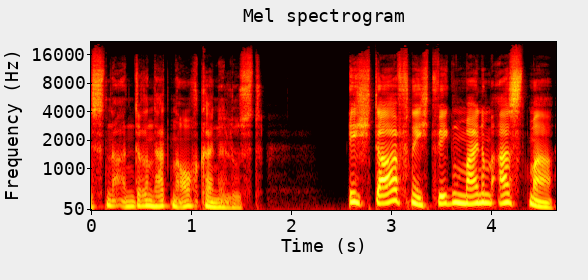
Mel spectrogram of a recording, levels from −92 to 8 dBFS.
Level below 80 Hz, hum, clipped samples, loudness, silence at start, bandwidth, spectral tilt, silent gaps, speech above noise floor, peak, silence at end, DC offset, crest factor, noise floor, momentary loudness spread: -48 dBFS; none; under 0.1%; -16 LUFS; 0 s; 18.5 kHz; -4.5 dB/octave; none; 49 dB; 0 dBFS; 0.05 s; under 0.1%; 16 dB; -66 dBFS; 11 LU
